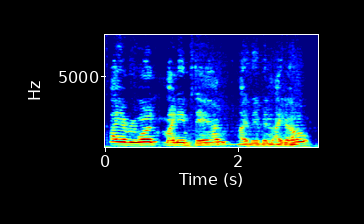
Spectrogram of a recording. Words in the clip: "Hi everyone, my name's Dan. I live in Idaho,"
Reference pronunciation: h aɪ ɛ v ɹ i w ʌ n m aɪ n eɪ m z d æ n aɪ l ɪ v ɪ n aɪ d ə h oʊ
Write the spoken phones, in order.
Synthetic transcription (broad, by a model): aɪ ɛ v ɹ i w ʌ n m aɪ n eɪ m z d æ n aɪ l ɪ v ɪ n aɪ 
